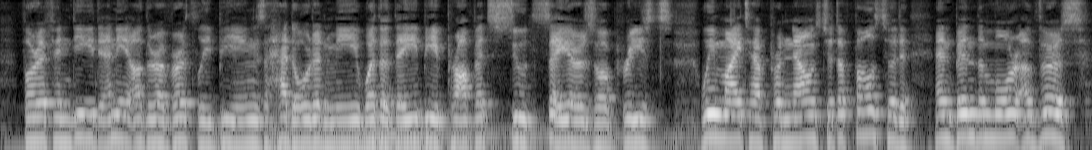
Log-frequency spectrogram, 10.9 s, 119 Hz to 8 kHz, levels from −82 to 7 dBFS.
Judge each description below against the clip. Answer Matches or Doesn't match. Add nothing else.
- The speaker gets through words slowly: Doesn't match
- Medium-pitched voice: Matches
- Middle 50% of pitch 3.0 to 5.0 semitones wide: Doesn't match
